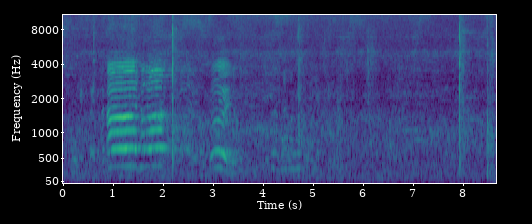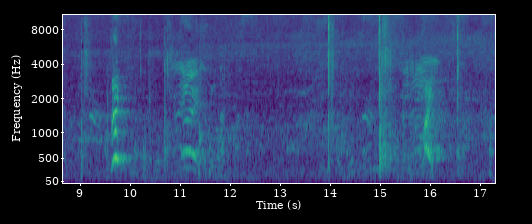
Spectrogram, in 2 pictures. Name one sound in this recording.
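Young men shout calls from across an open field.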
